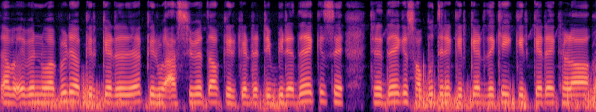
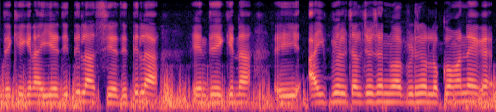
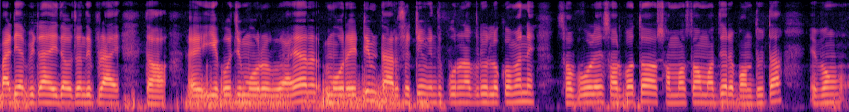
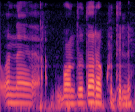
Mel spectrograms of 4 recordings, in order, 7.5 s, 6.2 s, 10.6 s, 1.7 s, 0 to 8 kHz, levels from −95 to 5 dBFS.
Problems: background sounds at intervals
